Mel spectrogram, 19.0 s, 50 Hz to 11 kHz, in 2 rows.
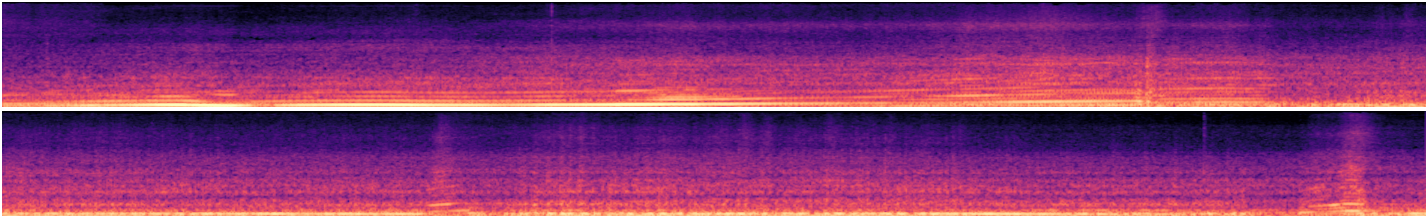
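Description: Cadillac CT4-V Blackwing's twin-turbo V6 with catless downpipes, heard from inside the cabin. It accelerates with a rising pitch, drops in pitch at gear changes about a second and a half in and again about eight seconds in, then settles into a steady low exhaust drone at cruise. Brief short rises in pitch come about twelve seconds in and near the end.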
